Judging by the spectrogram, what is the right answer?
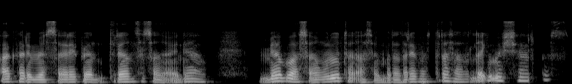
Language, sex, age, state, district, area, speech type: Kashmiri, male, 30-45, Jammu and Kashmir, Baramulla, rural, spontaneous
